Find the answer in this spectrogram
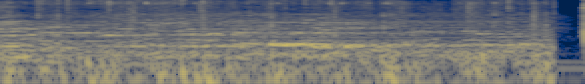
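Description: Poor-quality phone recording of a fan meet-and-greet line: indistinct voices over a dense, noisy background.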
